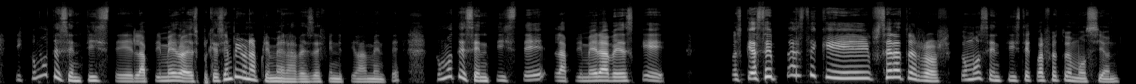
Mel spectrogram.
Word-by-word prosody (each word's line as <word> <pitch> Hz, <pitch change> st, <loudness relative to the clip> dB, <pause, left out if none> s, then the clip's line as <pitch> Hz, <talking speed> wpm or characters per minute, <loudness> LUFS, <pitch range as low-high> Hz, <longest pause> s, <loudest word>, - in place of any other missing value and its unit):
¿Y 205 Hz, -, -15 dB
cómo 330 Hz, -, -9 dB
te 320 Hz, -7 st, -1 dB
sentiste 165 Hz, -6 st, -2 dB
la 140 Hz, -1 st, +2 dB
primera 170 Hz, +3 st, +2 dB
vez? 140 Hz, -1 st, +1 dB
Porque 165 Hz, -, -4 dB
siempre 255 Hz, -, +2 dB
hay -, -, +3 dB
una 225 Hz, -5 st, +5 dB
primera 145 Hz, -6 st, 0 dB
vez, 130 Hz, 0 st, -3 dB
definitivamente. 130 Hz, +2 st, -5 dB, 0.3 s
¿Cómo 290 Hz, +10 st, -3 dB
te 315 Hz, -8 st, -1 dB
sentiste 190 Hz, +5 st, -2 dB
la 165 Hz, -2 st, -1 dB
primera 175 Hz, +1 st, +4 dB
vez 175 Hz, 0 st, +1 dB
que, 180 Hz, -8 st, -3 dB, 0.6 s
pues, 230 Hz, -2 st, -8 dB
que 265 Hz, -, +5 dB
aceptaste 415 Hz, -, +2 dB
que, 285 Hz, -4 st, +4 dB
pues, 250 Hz, -, -7 dB
era 330 Hz, 0 st, +7 dB
tu 280 Hz, -, -1 dB
error? 175 Hz, -10 st, +2 dB, 0.2 s
¿Cómo 235 Hz, +7 st, -2 dB
sentiste? 185 Hz, -3 st, -4 dB
¿Cuál 185 Hz, 0 st, -2 dB
fue 200 Hz, -, -3 dB
tu 190 Hz, -, -3 dB
emoción? 135 Hz, -4 st, -3 dB
180 Hz, 185 wpm, -22 LUFS, -, 0.6 s, era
